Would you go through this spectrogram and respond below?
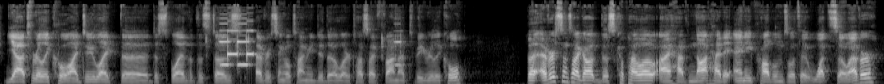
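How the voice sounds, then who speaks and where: A man hosting a casual, unscripted hobby video showcase, talking informally and a bit haltingly. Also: lowish voice, heavy background noise. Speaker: hobbyist video host showing a radio collection.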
